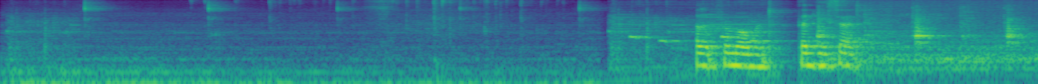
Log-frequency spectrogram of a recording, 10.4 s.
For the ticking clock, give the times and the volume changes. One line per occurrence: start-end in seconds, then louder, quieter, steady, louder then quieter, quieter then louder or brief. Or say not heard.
0.0-10.3 quieter then louder.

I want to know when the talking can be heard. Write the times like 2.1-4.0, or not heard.
7.0-8.6.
